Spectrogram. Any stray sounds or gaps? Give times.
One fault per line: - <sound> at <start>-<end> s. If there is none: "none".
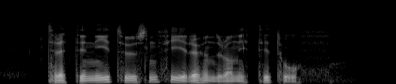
none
